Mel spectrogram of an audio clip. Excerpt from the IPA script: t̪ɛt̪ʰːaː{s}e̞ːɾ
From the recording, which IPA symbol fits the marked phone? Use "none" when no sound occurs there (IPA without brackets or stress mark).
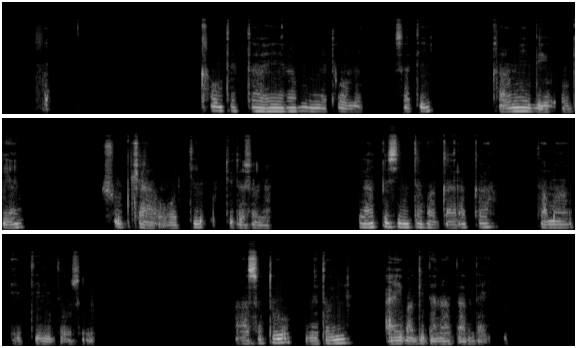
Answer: h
